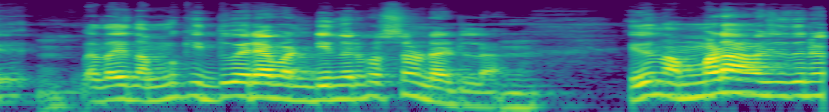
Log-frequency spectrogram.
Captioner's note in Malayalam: തൊണ്ട ശരിയാക്കുന്നു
